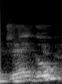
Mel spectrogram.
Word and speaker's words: Django: You went to go see the Django for First of all, Jamie? the D is Oh silent.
